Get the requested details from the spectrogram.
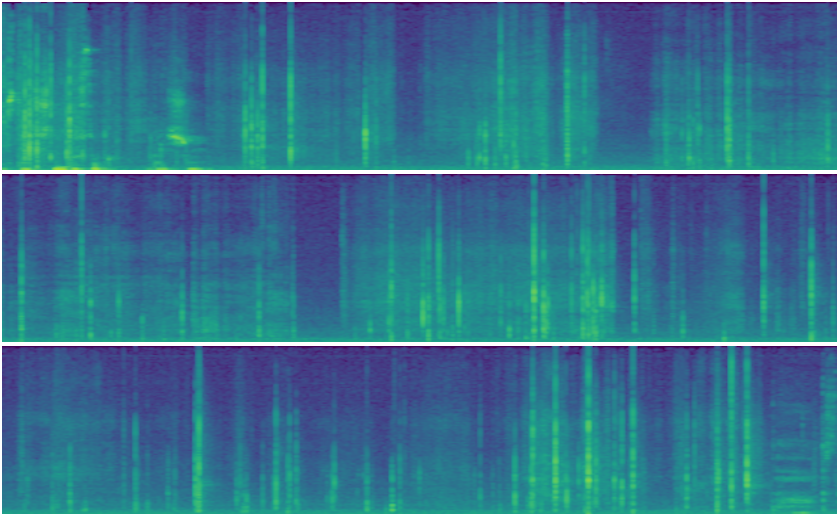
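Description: Paper wrapping crinkles and rustles close up as fingers handle it.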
